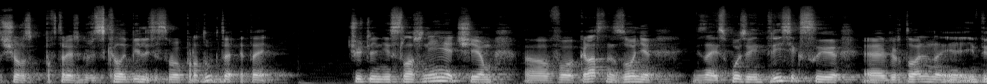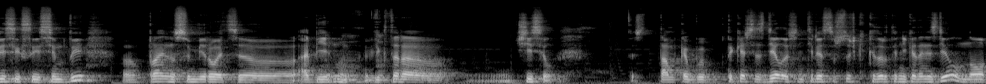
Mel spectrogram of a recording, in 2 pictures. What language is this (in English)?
Russian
